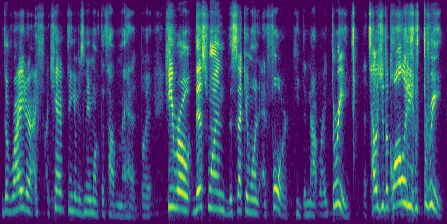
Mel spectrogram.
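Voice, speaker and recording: A guest on a casual movie chat over a video call, talking excitedly, laughing often and acting out quoted lines. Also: medium pitch, normal speed, few pauses, breathy edge.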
